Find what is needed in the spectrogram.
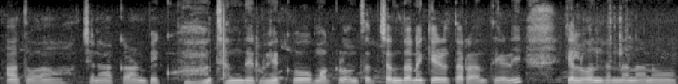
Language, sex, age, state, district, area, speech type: Kannada, female, 60+, Karnataka, Dharwad, rural, spontaneous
